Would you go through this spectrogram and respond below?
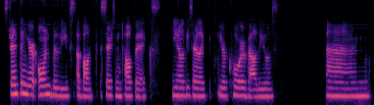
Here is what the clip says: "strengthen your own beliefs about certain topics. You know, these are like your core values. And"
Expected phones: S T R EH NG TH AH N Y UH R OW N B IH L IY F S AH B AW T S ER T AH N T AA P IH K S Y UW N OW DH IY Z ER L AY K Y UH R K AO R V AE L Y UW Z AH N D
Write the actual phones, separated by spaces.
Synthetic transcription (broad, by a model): S T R EH NG TH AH N Y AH R OW N B IH L IY F S AH B AW T S ER T N T AA P IH K S Y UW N OW DH IY Z ER L AY K Y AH R K AO R V AE L Y UW Z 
